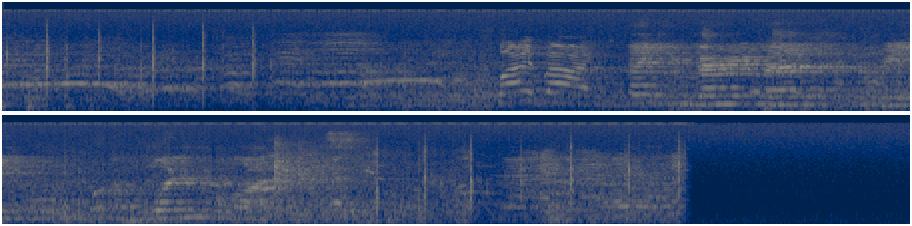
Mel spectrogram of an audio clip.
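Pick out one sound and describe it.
A woman sings through a microphone in a large hall.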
